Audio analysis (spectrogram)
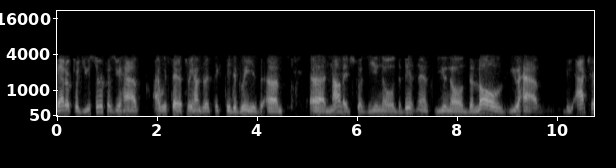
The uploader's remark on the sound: On the phone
